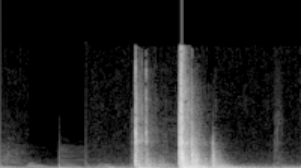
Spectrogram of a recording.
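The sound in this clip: A door being opened: after a quiet moment, two sharp clunks follow close together, the second louder and fuller, like a latch and the door swinging free.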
